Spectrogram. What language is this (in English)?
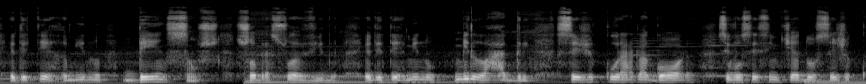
Portuguese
